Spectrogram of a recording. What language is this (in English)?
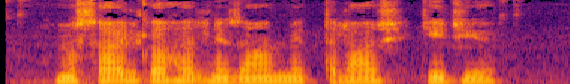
Urdu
